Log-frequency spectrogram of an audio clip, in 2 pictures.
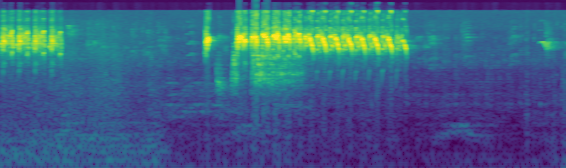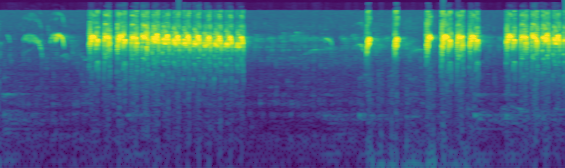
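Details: Olive-backed tailorbird female calling to a male, provoking rivals: repeated bursts of rapid, piercing high trills, each a couple of seconds long, separated by quiet gaps with scattered chirps and a low rumble.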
